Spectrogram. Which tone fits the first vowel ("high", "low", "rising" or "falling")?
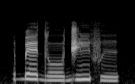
high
